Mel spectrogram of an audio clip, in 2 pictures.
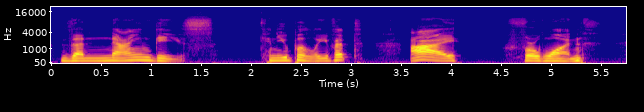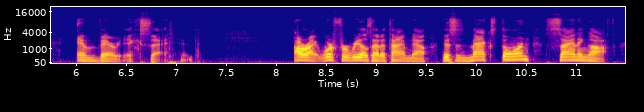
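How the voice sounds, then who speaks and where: A man plays a late-night host of a spooky eighties radio show. He talks casually and sympathetically, in a folksy, off-the-cuff way. His voice sits at an average pitch in a very dry studio. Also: no room sound, close to an everyday voice.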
